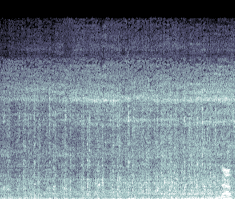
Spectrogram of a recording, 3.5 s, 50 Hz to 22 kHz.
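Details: 1965 Chrysler Imperial LeBaron V8, abandoned over 20 years, running on a new Edelbrock carb with a big exhaust leak. It idles fairly evenly, slightly lumpy, with no heavy knock; normal idle, wants a tune-up.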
